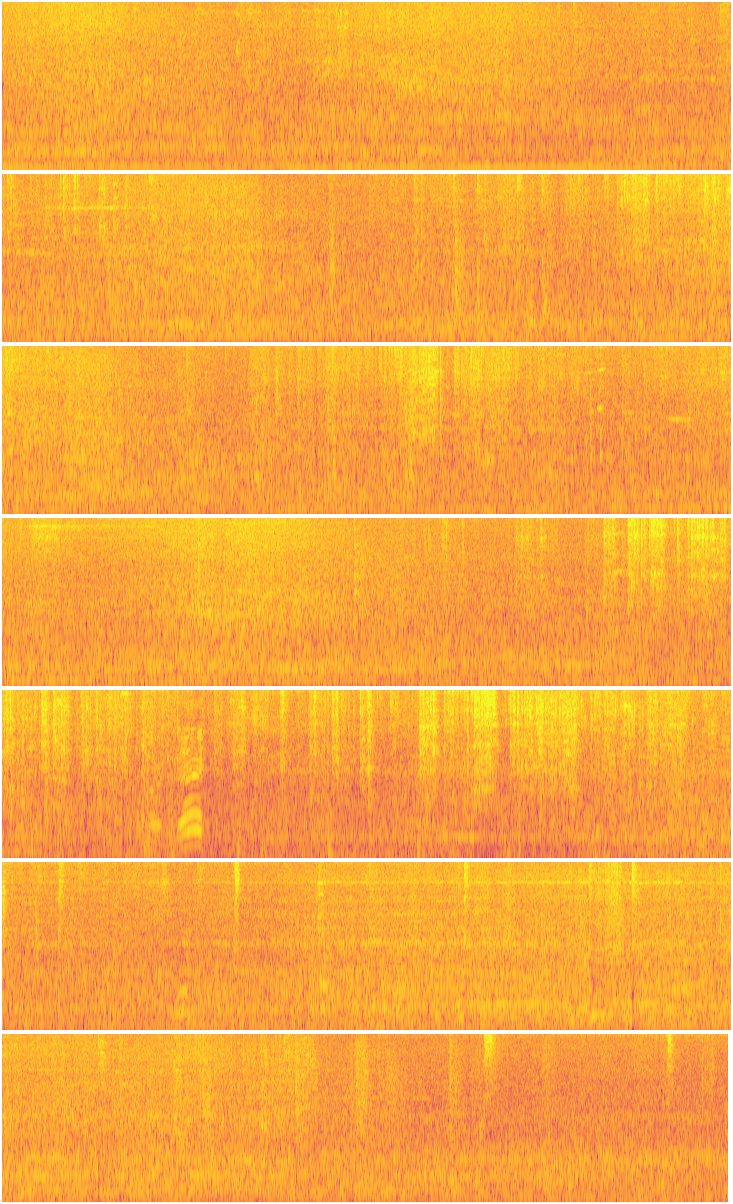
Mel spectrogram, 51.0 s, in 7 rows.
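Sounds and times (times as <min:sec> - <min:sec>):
train wheels rumbling on rails: 0:00.0 - 0:51.0
clicks over rail joints: 0:06.6 - 0:22.3, 0:25.4 - 0:39.8, 0:44.6 - 0:49.4.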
